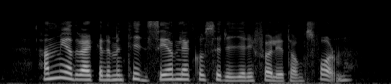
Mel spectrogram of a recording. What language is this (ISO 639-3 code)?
swe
